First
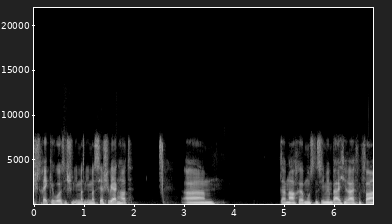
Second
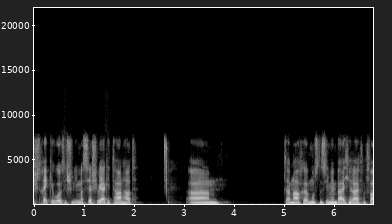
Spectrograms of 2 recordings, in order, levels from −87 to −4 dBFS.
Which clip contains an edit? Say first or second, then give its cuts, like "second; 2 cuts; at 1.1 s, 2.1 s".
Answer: first; 2 cuts; at 1.0 s, 1.7 s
